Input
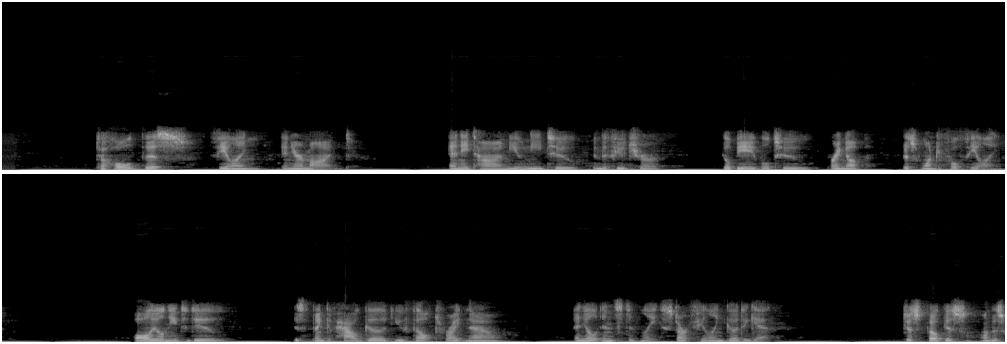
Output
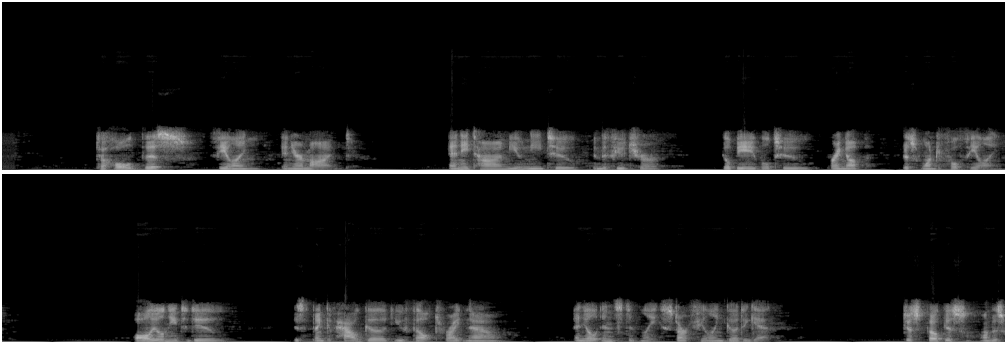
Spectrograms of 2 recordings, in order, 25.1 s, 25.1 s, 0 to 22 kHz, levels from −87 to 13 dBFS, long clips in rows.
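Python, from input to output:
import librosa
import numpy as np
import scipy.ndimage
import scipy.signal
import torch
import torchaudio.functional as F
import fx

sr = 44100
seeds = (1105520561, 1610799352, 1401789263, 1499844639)

y = fx.highpass(x, sr, hz=480.0, slope=6)
y = y * 10.0 ** (3.5 / 20.0)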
